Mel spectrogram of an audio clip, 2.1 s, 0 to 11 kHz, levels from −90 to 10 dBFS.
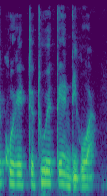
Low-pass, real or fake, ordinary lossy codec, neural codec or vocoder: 9.9 kHz; fake; none; codec, 16 kHz in and 24 kHz out, 2.2 kbps, FireRedTTS-2 codec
